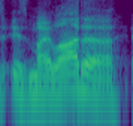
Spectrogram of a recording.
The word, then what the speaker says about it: Mailata: So you're asking, is it my Lotta or is it Jack Driscoll? – Correct. – So the real question is Mailata, I'm finally saying that correctly now.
